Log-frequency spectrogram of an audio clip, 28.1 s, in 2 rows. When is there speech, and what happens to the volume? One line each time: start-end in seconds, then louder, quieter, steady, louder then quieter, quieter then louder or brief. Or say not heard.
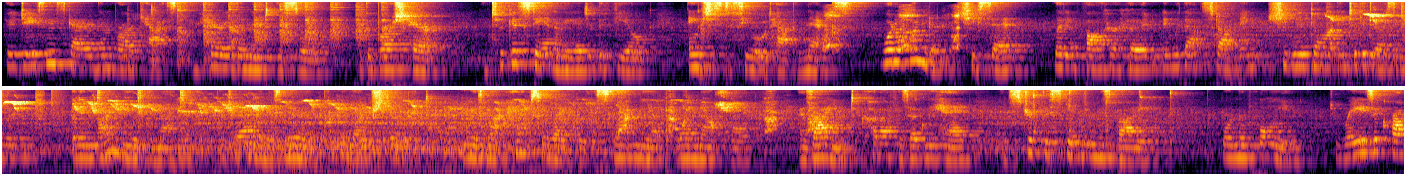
0.1-28.0 steady.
